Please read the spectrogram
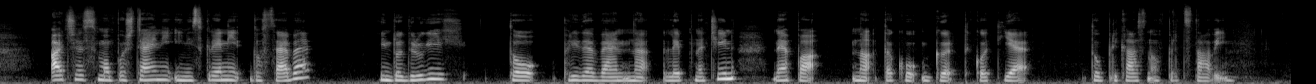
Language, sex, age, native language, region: Slovenian, female, 12-17, Slovenian, Pomurje region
